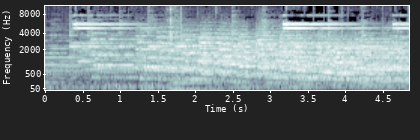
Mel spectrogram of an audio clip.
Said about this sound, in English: The bells ceased as they had begun, together.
